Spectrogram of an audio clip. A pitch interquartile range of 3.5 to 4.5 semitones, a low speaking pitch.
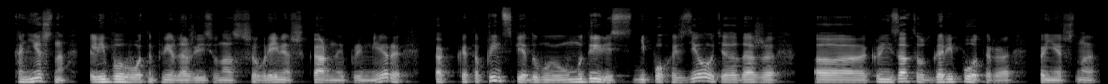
No: average, 2.8 semitones; low, 110 Hz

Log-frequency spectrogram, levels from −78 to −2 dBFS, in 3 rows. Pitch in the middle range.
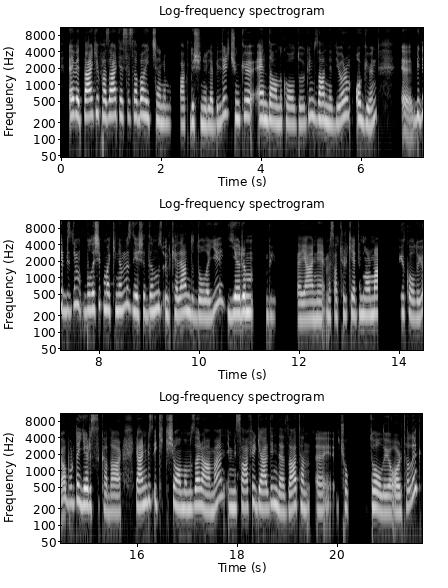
No: high, 220 Hz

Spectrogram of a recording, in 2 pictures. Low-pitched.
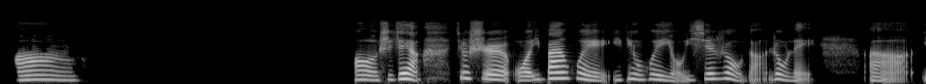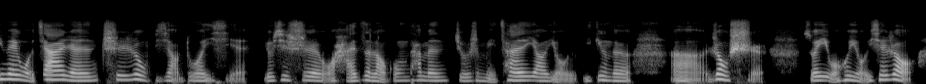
No: high, 200 Hz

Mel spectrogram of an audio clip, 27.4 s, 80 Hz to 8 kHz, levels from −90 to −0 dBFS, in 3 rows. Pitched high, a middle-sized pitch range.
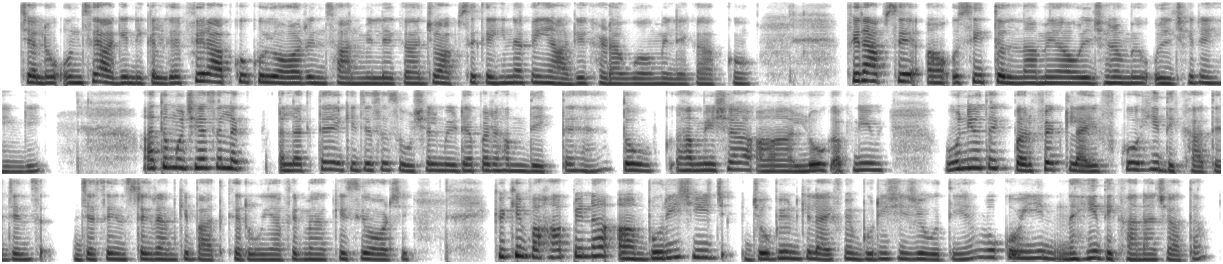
Yes: high, 205 Hz; average, 3.2 semitones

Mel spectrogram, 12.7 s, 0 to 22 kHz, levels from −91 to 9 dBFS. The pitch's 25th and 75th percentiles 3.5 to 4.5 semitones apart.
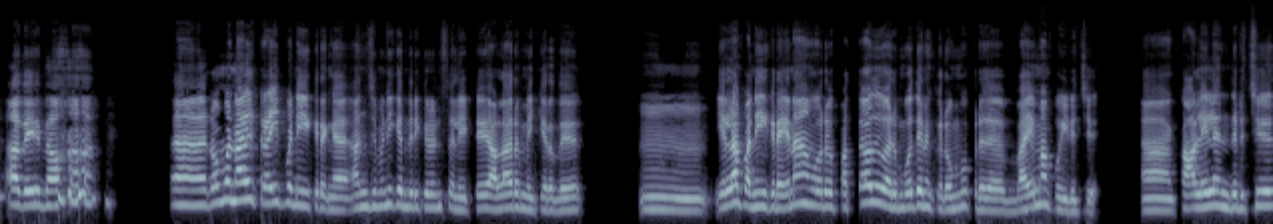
Yes: average, 3.8 semitones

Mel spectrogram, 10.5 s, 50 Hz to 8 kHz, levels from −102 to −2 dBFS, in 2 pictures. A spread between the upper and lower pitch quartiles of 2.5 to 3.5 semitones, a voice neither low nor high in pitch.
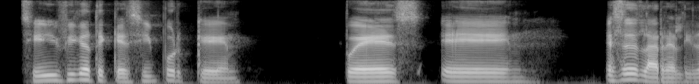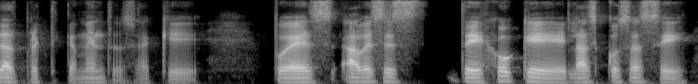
No: average, 2.8 semitones; low, 110 Hz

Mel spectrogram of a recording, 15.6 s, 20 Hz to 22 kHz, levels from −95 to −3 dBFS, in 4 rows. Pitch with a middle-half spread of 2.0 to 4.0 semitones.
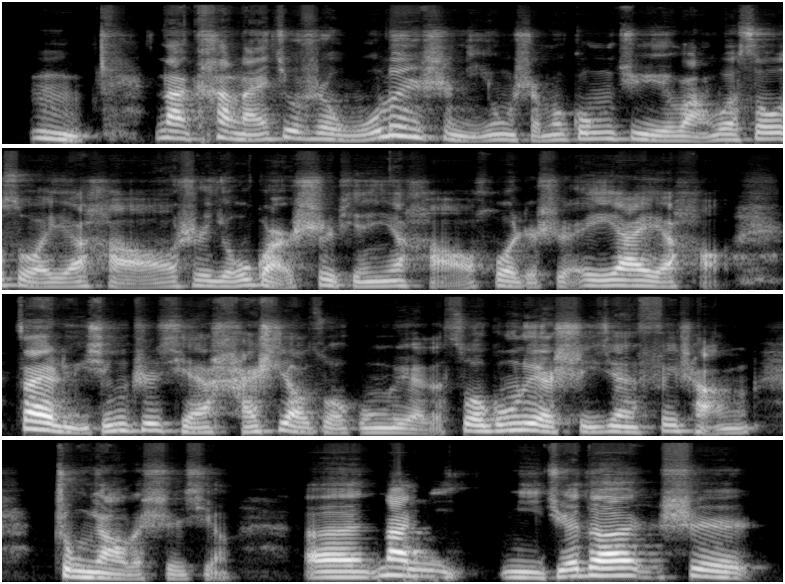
No: average, 4.4 semitones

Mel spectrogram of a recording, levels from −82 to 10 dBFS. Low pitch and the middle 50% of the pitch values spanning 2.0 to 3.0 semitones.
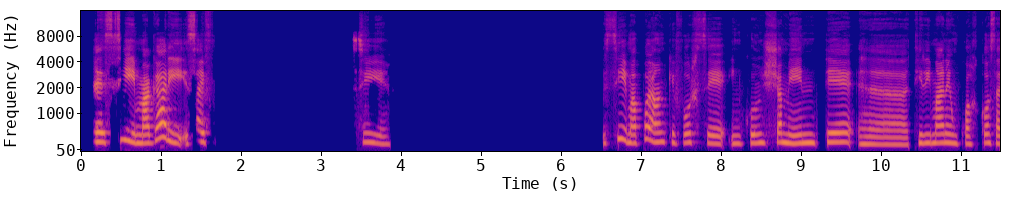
No: high, 225 Hz; average, 2.7 semitones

